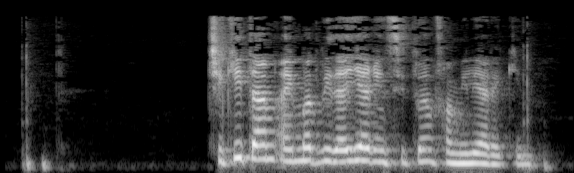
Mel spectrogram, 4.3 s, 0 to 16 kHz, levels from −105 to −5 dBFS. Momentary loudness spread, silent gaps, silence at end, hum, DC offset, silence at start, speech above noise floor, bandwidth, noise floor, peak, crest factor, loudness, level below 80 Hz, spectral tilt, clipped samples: 12 LU; none; 0.3 s; none; under 0.1%; 0.2 s; 65 dB; 11.5 kHz; -85 dBFS; -6 dBFS; 18 dB; -21 LUFS; -70 dBFS; -4 dB/octave; under 0.1%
